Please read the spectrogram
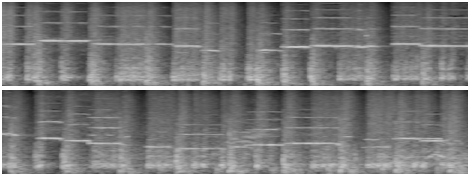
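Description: Marching flute band playing: many transverse flutes in unison carry a high tune over the steady strokes of side drums and a bass drum. The tune steps down from its higher notes to lower ones about halfway through.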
